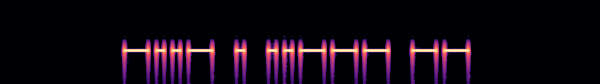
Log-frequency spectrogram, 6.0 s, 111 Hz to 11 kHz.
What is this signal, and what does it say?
Morse code, heard as a keyed tone, about 15 wpm, 700 Hz. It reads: XE2M
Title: DXCC-100 Call Signs - 4 Characters - 15wpm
